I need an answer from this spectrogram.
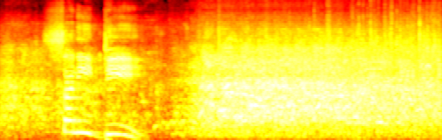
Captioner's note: laughing; applause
